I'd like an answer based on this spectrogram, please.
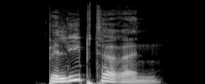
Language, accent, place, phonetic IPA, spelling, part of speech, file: German, Germany, Berlin, [bəˈliːptəʁən], beliebteren, adjective, De-beliebteren.ogg
- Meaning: inflection of beliebt: 1. strong genitive masculine/neuter singular comparative degree 2. weak/mixed genitive/dative all-gender singular comparative degree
